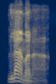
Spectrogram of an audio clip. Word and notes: laminar: British English

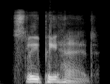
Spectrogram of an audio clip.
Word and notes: sleepyhead: British English

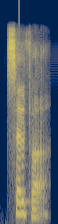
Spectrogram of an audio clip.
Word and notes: sulpha: Indian

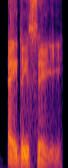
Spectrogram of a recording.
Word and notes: ADC: British English

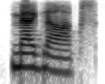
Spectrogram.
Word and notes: magnox: Indian

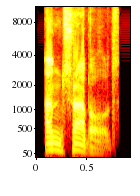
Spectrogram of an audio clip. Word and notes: untroubled: British English

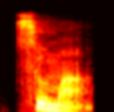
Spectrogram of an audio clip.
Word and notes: summa: Indian

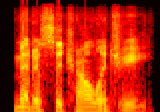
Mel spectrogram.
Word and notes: metapsychology: American English

